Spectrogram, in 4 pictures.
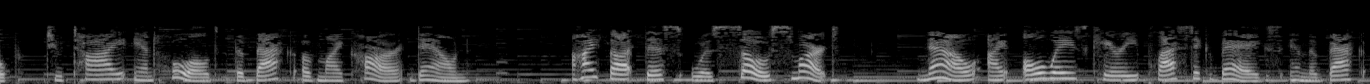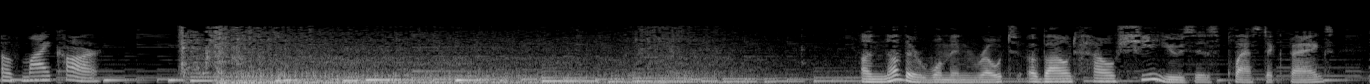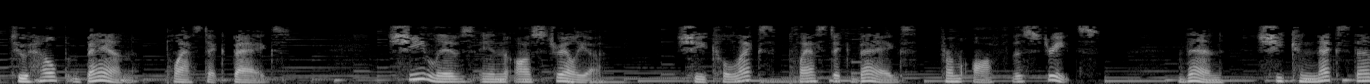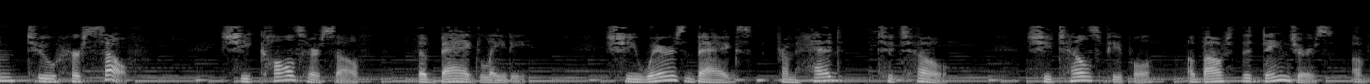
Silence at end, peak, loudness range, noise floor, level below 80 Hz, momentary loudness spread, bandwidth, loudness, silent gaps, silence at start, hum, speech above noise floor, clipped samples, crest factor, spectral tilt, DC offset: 0 s; -6 dBFS; 5 LU; -45 dBFS; -44 dBFS; 15 LU; 6.4 kHz; -25 LUFS; none; 0 s; none; 21 dB; under 0.1%; 18 dB; -7 dB/octave; under 0.1%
